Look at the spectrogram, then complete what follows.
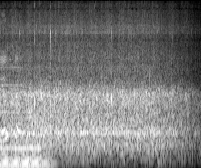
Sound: applause

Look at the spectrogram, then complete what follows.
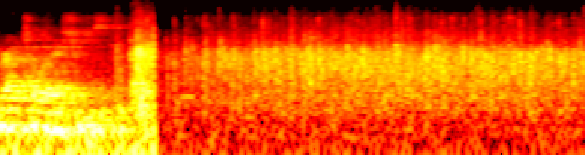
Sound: audience applauding

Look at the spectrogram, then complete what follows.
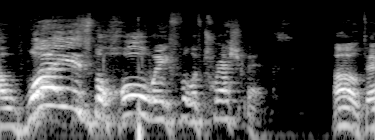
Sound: none

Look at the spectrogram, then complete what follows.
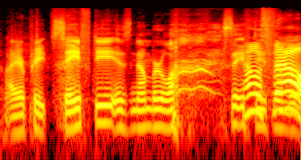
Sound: laughs

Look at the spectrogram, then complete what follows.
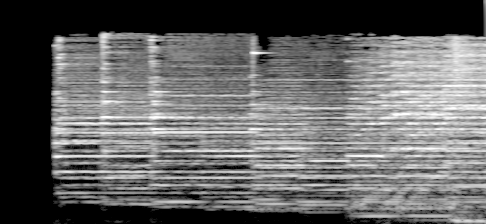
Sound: assertive chime plays

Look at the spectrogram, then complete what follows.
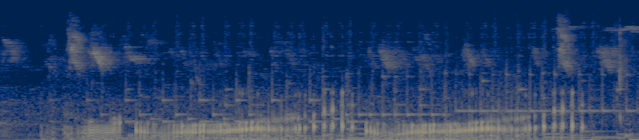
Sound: stomach growl

